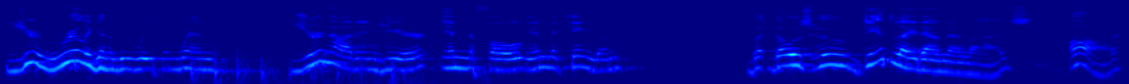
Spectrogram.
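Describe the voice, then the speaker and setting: A man delivers a conversational sermon, reading verses aloud and breaking them down. His voice sits a little high but sounds mellow. He plays out the quoted lines with rising emphasis, and a long reverb trails behind him as in a church hall. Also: animated, takes it slowly. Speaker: preacher. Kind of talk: sermon teaching on scripture.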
